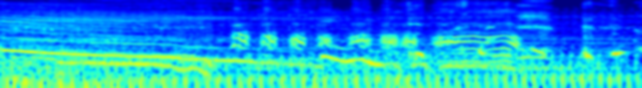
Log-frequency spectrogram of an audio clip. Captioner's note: laughs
